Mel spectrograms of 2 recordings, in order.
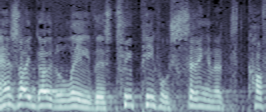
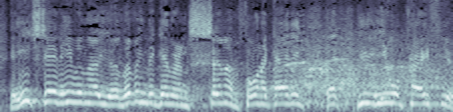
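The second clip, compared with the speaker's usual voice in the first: mock teasing; 7 semitones higher, 4 dB louder than usual. Friend teasing, raised voice.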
